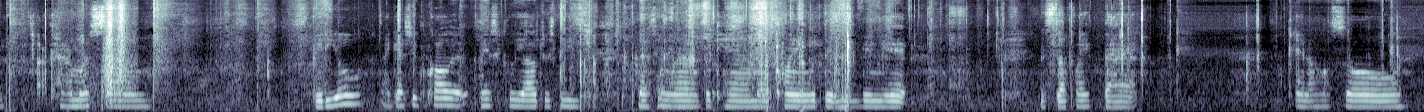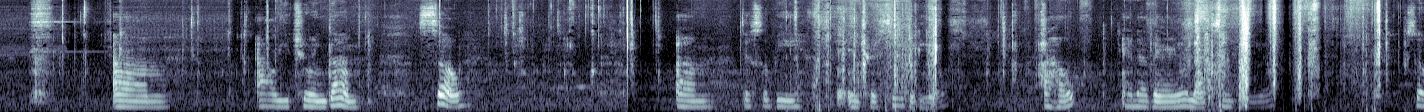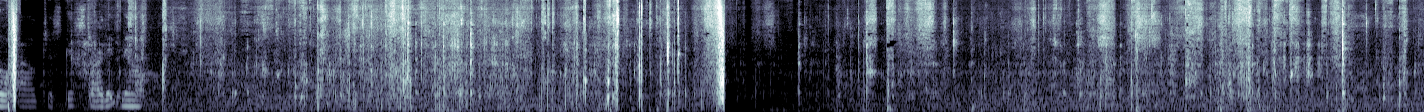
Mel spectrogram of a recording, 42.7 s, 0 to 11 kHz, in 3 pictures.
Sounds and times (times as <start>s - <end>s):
Speech: 0.4s - 1.6s, 3.1s - 9.1s, 10.4s - 11.4s, 12.9s - 14.1s, 15.4s - 16.0s, 16.8s - 19.0s, 21.0s - 23.8s, 24.6s - 27.0s, 28.3s - 30.0s.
